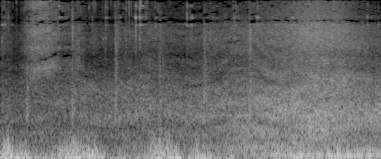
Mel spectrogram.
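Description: A car approaches along a country road, its tire and engine rumble swelling steadily louder and brighter over a few seconds, with wind-like noise across the open outdoors.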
